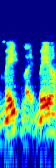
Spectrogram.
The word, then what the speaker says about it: Maia: Maya, something like that, Maia. That's what it's spelled like that, but I think it's pronounced like Maya or something like that. It's pronounced Maya.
